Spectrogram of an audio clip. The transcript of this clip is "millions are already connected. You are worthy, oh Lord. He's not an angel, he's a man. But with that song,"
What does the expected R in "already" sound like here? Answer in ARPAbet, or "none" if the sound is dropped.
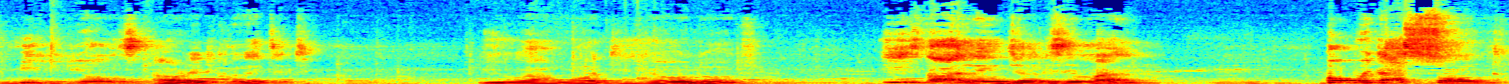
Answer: R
